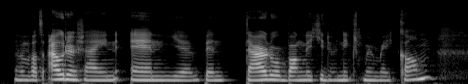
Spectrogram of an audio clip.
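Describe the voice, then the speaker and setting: In a very clean recording with a silent background, a woman with a medium-pitched voice speaks very slowly in a flat monotone. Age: 30s. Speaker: podcast host and business coach. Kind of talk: solo podcast monologue.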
